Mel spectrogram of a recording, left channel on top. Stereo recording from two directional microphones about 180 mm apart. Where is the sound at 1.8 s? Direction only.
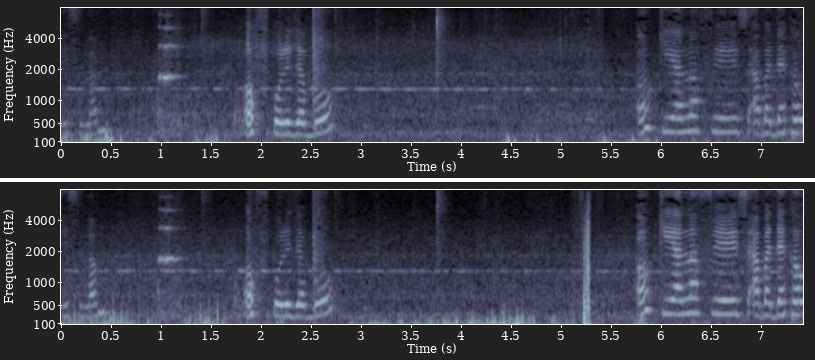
5° right (ahead or behind).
